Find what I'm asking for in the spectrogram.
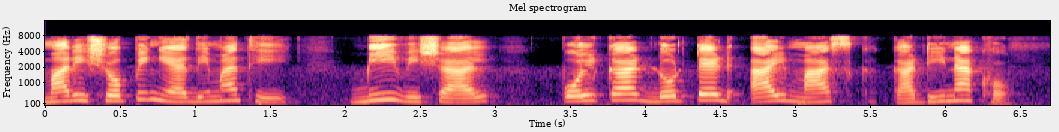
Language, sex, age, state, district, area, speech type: Gujarati, female, 45-60, Gujarat, Ahmedabad, urban, read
